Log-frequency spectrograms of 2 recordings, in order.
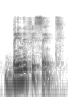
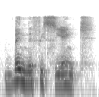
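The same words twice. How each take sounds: First: No extra i sound follows the c. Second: An extra i sound follows the c. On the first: The speaker calls it right. "Mas é beneficente" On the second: The speaker calls it wrong. "se dita beneficente"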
